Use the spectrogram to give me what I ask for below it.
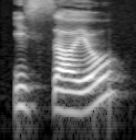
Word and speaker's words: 있어요: The final consonant double S in it of 있어요 is prolonged and connected to 어요 to be pronounced 있어요. 있어요.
